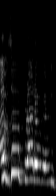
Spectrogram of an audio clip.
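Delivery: emotional, choked up, near tears.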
